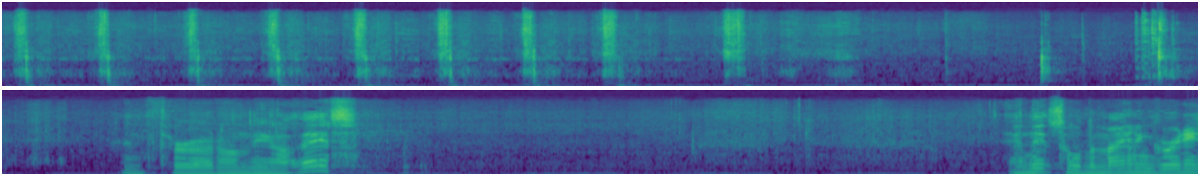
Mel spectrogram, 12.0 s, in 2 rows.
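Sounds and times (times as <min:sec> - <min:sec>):
knife chopping fresh mint and parsley on a board: 0:00.0 - 0:04.0
speech: 0:06.8 - 0:07.9, 0:11.1 - 0:11.9.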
